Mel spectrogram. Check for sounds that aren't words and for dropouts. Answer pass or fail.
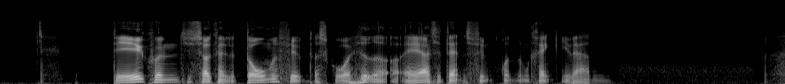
pass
